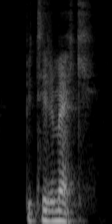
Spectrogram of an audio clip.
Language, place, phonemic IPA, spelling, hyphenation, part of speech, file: Azerbaijani, Baku, /bitirˈmæk/, bitirmək, bi‧tir‧mək, verb, LL-Q9292 (aze)-bitirmək.wav
- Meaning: 1. to cultivate, grow 2. to complete, to finish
